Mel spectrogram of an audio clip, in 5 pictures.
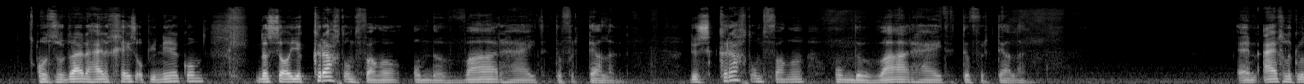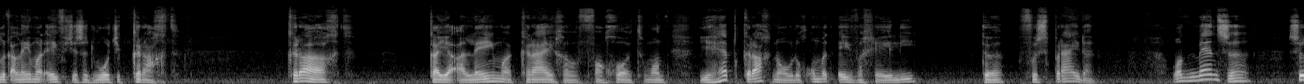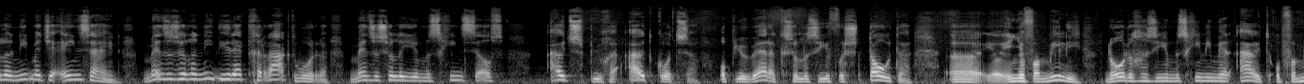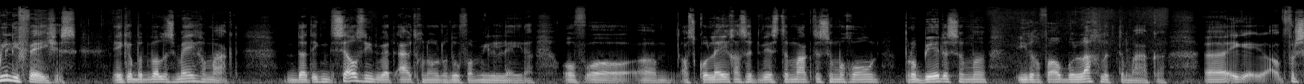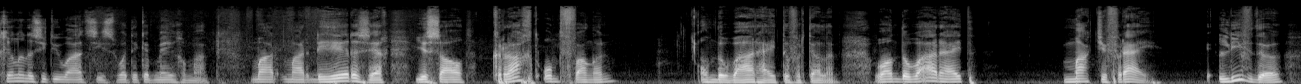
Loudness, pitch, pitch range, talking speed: -19 LUFS, 115 Hz, 105-130 Hz, 145 wpm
